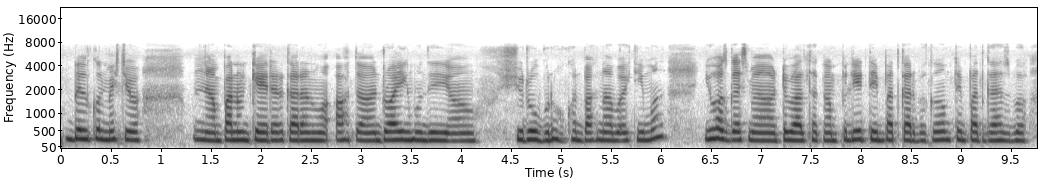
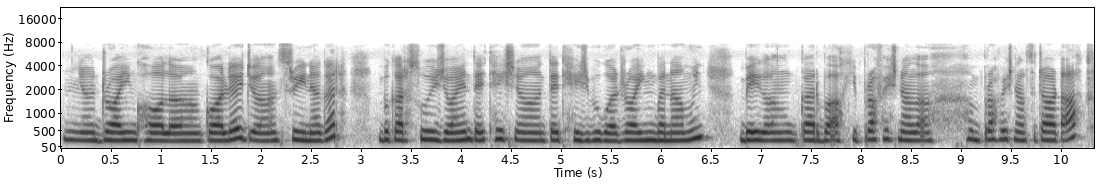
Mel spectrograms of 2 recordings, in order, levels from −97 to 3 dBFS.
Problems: none marked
